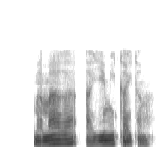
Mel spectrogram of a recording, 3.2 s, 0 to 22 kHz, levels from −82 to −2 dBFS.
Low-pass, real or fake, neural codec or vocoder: 5.4 kHz; real; none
